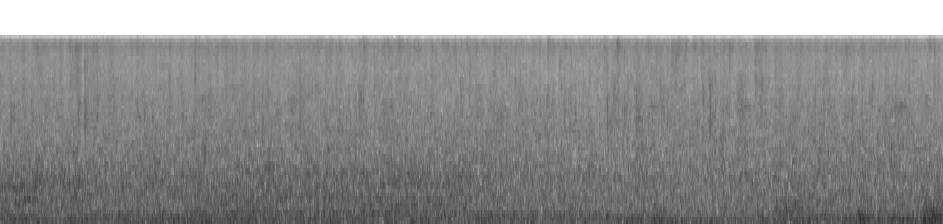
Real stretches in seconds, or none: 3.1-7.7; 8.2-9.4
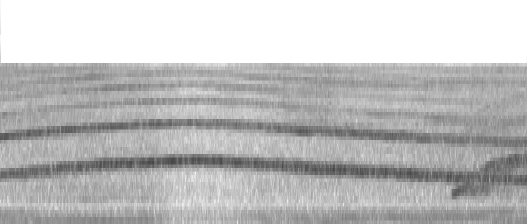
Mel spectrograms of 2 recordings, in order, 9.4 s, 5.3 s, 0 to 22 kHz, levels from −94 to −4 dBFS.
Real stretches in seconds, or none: 0.0-5.3

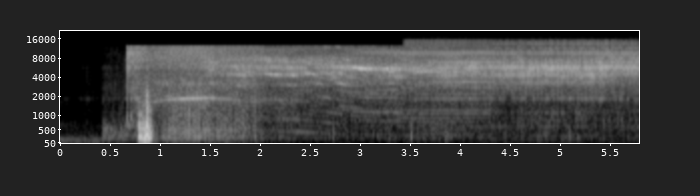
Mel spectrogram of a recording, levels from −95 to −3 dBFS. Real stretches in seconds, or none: 0.8-4.3

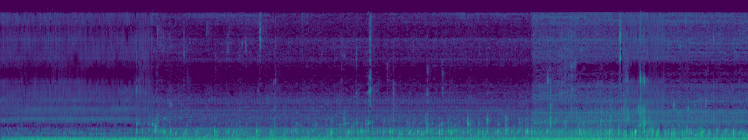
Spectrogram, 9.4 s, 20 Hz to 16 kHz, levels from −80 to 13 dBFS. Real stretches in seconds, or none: 1.9-7.8; 8.3-9.4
